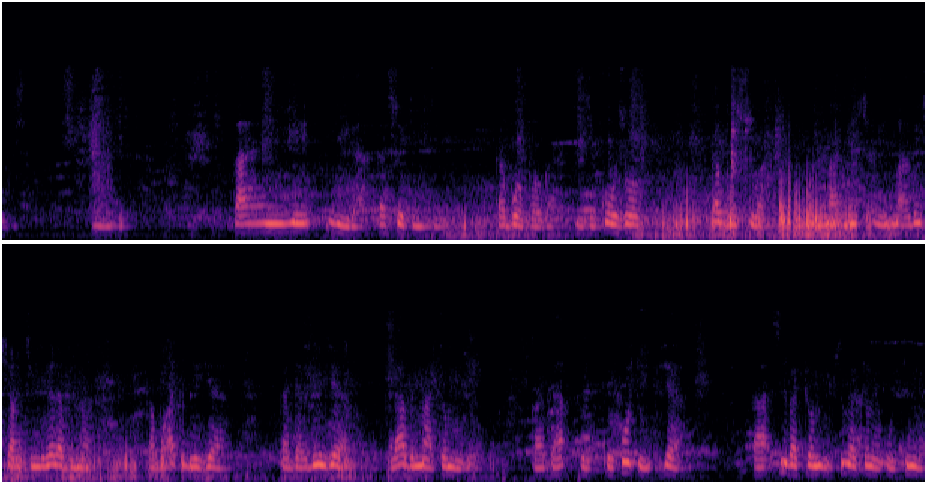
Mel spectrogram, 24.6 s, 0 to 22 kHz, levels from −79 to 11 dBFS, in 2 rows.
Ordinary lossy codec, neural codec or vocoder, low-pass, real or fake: Opus, 24 kbps; none; 7.2 kHz; real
